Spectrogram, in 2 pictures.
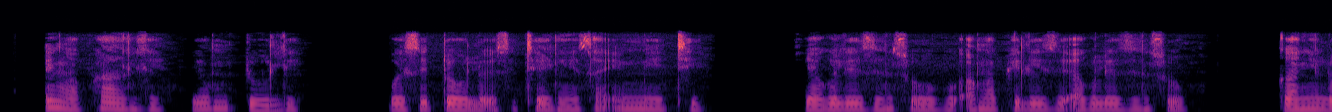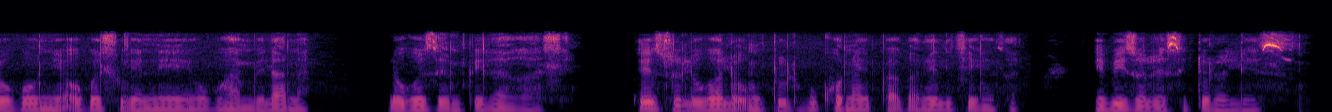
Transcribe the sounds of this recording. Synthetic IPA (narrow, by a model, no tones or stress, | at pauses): iŋapʰand͡ɮʱɛ | jom̩d̥ʱuli | wesitʼɔlɔḛsitʰeŋisa̰ʔḭmitʰi | jaɣulezint͡sʼuɣuʔa̰mapʰilis̬ḭʔa̰ɣulezint͡sʼṵɣu | ɣaɲɛloɣuɲɛ̰ʔɔ̰ɣweɬuɣɛnɛjɔuɣuhambʱɛlana | lɔɣwɛzempʼilaɣaɬɛ̥ | pʰezuluɣwalɔ̰ṵm̩d̥ʱuliɣukʰɔnaib̥ʱa̰ɣa̰nelit͡ʃʼeŋisa | iβizɔlesitʼɔlɔleːsi̥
